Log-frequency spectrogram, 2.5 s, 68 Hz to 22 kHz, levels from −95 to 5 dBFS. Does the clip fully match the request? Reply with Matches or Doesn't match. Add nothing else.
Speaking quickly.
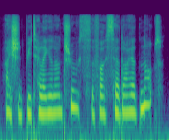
Matches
